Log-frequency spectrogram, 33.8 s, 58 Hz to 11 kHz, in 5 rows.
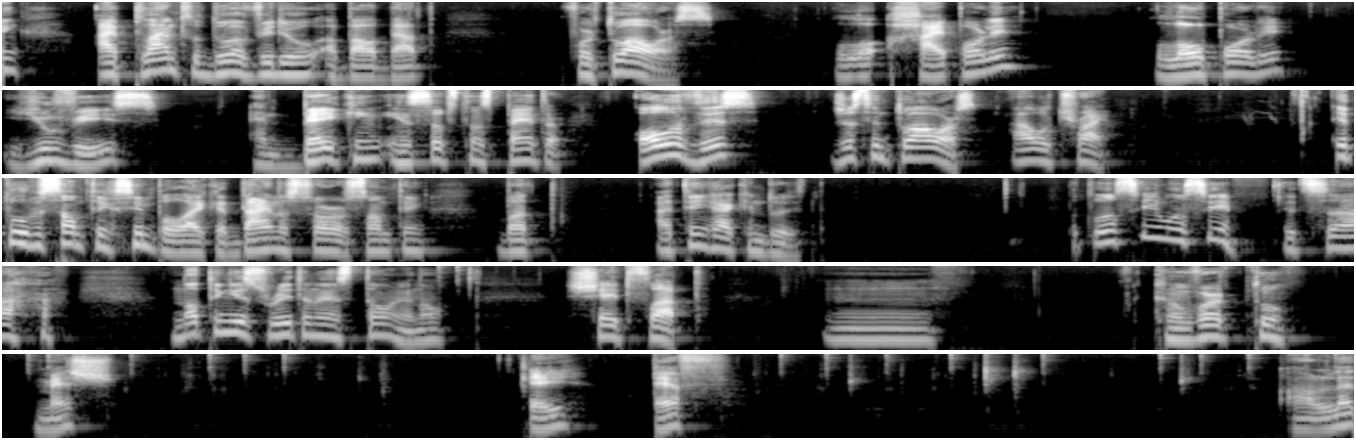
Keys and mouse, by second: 1.7-33.8 right drag, 19.1 ctrl+Tab, 28.6 Tab, 29.4 a, 30.1 f, 31.7 alt+z.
